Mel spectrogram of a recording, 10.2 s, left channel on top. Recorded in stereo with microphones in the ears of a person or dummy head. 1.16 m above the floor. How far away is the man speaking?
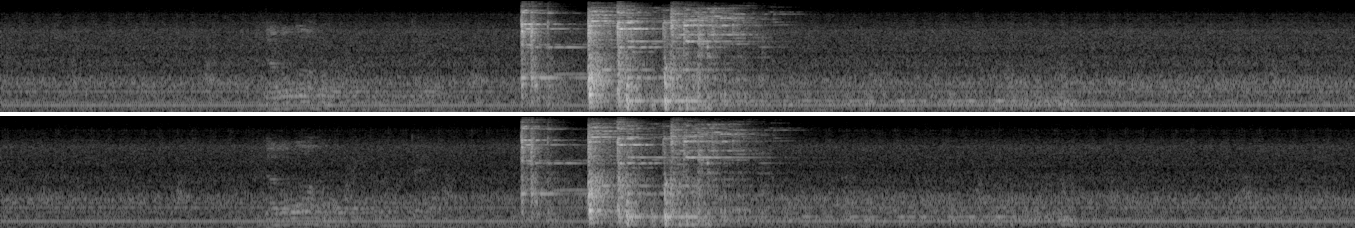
About 3 m.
